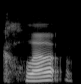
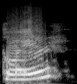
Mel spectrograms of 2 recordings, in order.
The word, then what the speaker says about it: Clara: It's pronounced Clara? Clara. Cool. Clara. I Doctor like Who that. companion. I don't watch Doctor Who. Claire? Not good.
